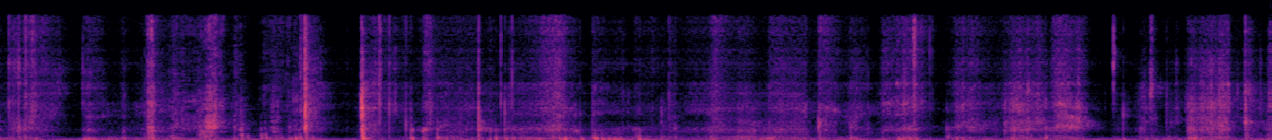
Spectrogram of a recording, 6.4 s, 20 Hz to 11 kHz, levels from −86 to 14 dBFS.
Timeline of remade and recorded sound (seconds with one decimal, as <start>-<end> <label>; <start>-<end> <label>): 0.0-0.7 remade; 0.7-1.6 recorded; 1.6-6.4 remade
